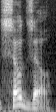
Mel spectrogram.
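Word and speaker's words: σώζω: And when it saves, now remember, saved is the word sozo. Sozo. And every time it's pronounced S-O-D-Z-O, the Z in the Greek language is pronounced D-Z.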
